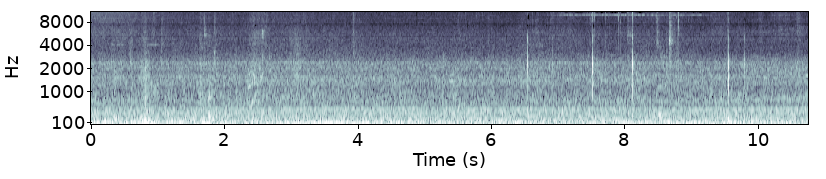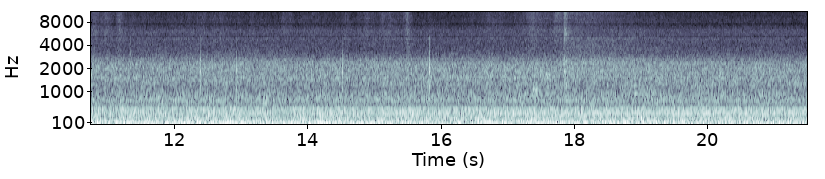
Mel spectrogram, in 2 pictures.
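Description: Cabin noise inside a city bus moving slowly in traffic: a steady engine and air-conditioning rumble with two held hum tones. A few short clicks and knocks sound, the loudest about a second in.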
